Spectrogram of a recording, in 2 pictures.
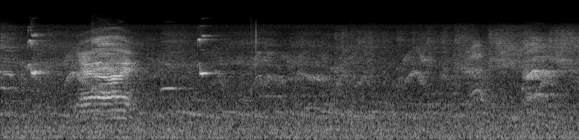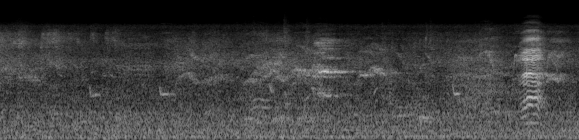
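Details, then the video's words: Common hill myna, a mountain bird found in India, giving short, harsh, rasping bursts near the start and end, with softer scattered chirps between them over constant background hiss. "Amazing Hill Myna Birds Beautiful Sounds"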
